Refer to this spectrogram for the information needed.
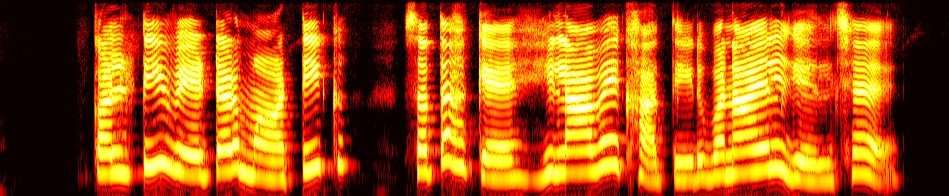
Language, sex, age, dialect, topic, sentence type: Maithili, female, 25-30, Eastern / Thethi, agriculture, statement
